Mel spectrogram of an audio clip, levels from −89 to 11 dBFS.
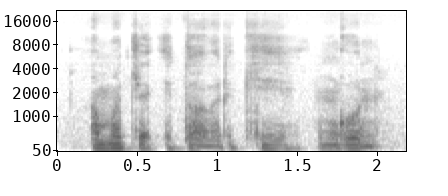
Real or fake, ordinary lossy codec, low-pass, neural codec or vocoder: fake; none; none; vocoder, 44.1 kHz, 128 mel bands, Pupu-Vocoder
